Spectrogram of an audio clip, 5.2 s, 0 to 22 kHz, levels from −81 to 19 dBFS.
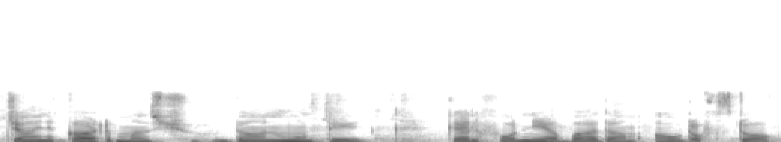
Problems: none marked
